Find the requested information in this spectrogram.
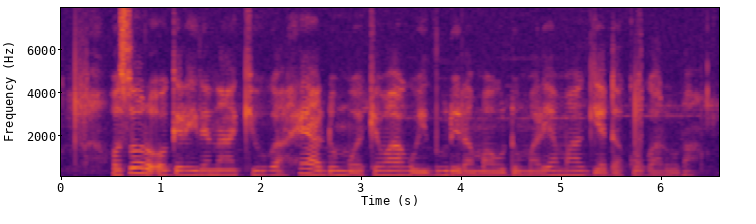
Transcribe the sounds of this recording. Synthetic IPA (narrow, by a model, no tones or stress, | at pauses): ɔsɔɾɔ̰ʔɔɡɛɾeiɾɛnakiuɣahɛadomwɛkɛwaɣoiðuɾeɾamaodomaɾeamaɣeadakoɣaɾoɾa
